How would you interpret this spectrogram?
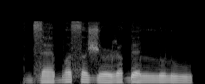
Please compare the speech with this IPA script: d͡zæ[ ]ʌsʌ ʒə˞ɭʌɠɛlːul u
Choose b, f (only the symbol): b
